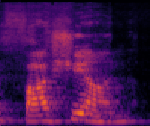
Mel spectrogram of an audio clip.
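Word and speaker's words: Faxian: Chinese traveller फाशियान pronounce S फाशी NA visited India in the fifth century CE ही सेट आउट on this long and difficult पिल्लगिम।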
